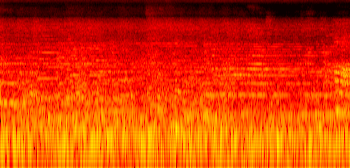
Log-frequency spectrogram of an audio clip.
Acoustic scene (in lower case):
cafe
